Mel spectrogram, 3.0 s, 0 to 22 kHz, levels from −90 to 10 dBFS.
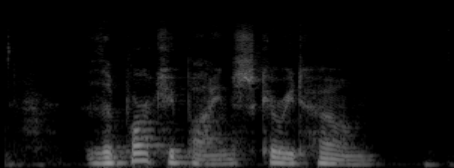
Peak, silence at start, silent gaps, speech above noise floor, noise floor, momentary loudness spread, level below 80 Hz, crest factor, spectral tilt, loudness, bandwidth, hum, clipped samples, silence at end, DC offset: -26 dBFS; 0.05 s; none; 28 dB; -71 dBFS; 9 LU; -76 dBFS; 18 dB; -6.5 dB/octave; -44 LUFS; 12.5 kHz; none; under 0.1%; 0.15 s; under 0.1%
